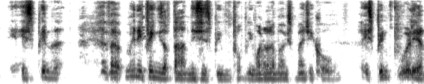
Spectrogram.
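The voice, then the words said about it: Croaky, strained voice. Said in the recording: “Your voice is even more croaky than it was last night. You are clinging on there.”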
